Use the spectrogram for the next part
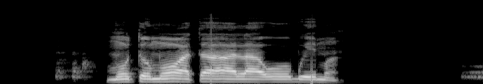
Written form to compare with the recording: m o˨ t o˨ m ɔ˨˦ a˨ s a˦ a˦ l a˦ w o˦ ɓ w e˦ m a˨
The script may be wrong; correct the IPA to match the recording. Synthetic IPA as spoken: m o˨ t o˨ m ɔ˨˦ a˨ t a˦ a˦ l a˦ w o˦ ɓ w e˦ m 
